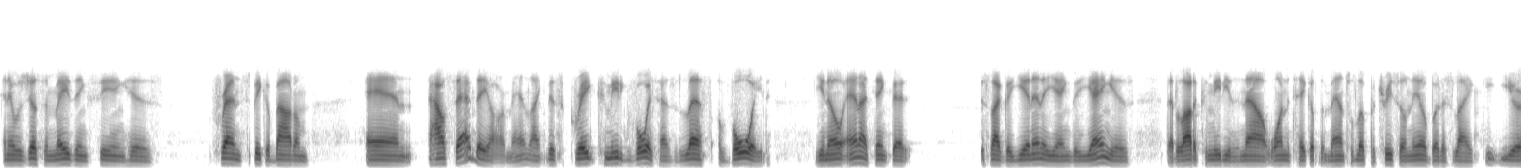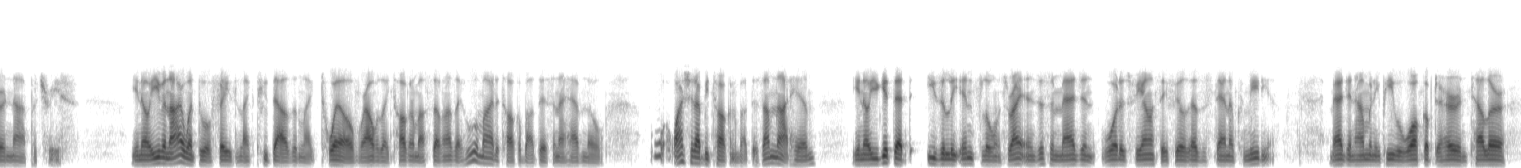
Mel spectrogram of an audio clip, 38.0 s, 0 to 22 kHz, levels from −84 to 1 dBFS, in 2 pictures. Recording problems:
phone-call audio

